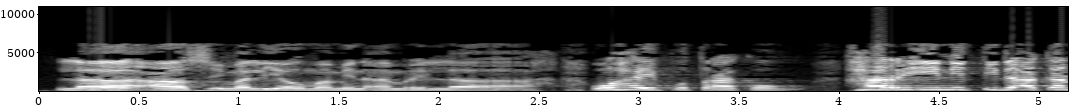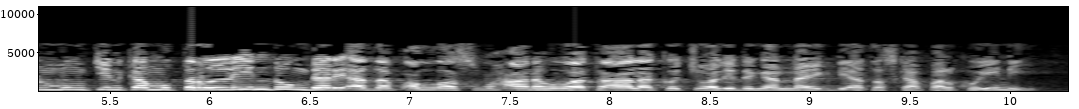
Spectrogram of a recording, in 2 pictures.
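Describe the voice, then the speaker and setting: A man preaching a sermon in a mosque, animated, acting out the voices of parents and children in his stories. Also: extremely high pitch, highs cut off. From Indonesia.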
